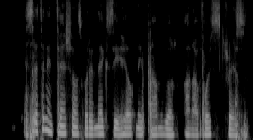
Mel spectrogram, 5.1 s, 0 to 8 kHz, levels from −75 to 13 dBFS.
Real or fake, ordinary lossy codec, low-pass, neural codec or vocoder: fake; none; none; codec, 16 kHz, 2 kbps, FunCodec, trained on LibriTTS, 25 frames a second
